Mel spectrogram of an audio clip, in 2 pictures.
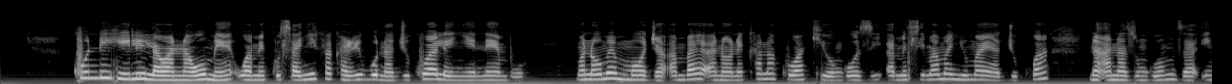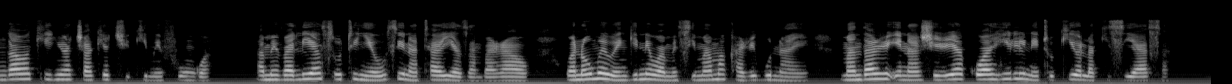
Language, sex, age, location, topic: Swahili, female, 18-24, Kisii, government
